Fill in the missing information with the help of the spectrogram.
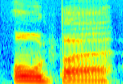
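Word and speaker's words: Aldbury: Aldbur is how it's said.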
